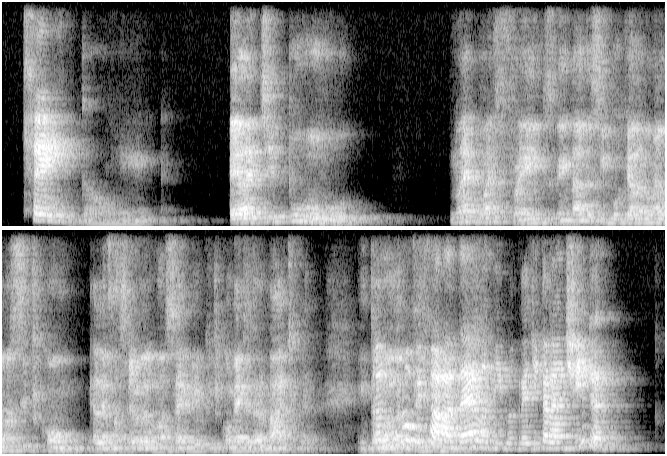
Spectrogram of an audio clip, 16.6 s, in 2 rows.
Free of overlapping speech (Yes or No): No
